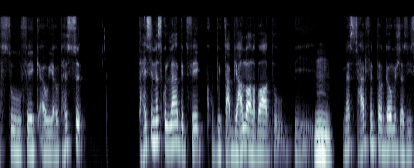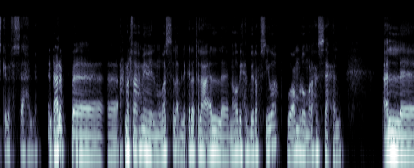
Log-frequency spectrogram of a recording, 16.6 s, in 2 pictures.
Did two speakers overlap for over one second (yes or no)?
no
